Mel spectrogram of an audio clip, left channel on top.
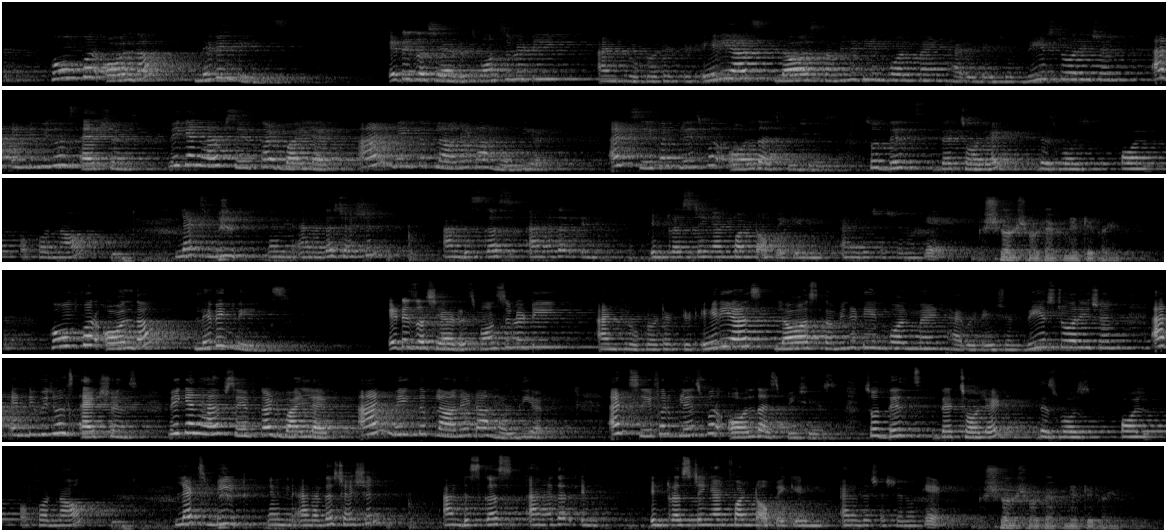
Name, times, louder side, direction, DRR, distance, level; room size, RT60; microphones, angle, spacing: voice 1, 0.5-1.5 1.9-2.7 3.9-5.6 5.9-14.9 15.2-17.1 17.4-20.7 20.9-21.6 22.0-22.5 22.8-23.1 23.5-24.1 25.0-25.6 25.9-27.1 27.7-29.2 29.8-32.7, right 3 dB, 50° right, 6 dB, 0.6 m, -34 dB
voice 2, 24.4-25.1 25.4-25.6 27.3-27.6 29.5-29.8 32.4-32.6 33.0-34.5, left 1 dB, 15° left, 4 dB, 0.3 m, -41 dB
14.5 x 8.7 x 2.4 m, 2.1 s
head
